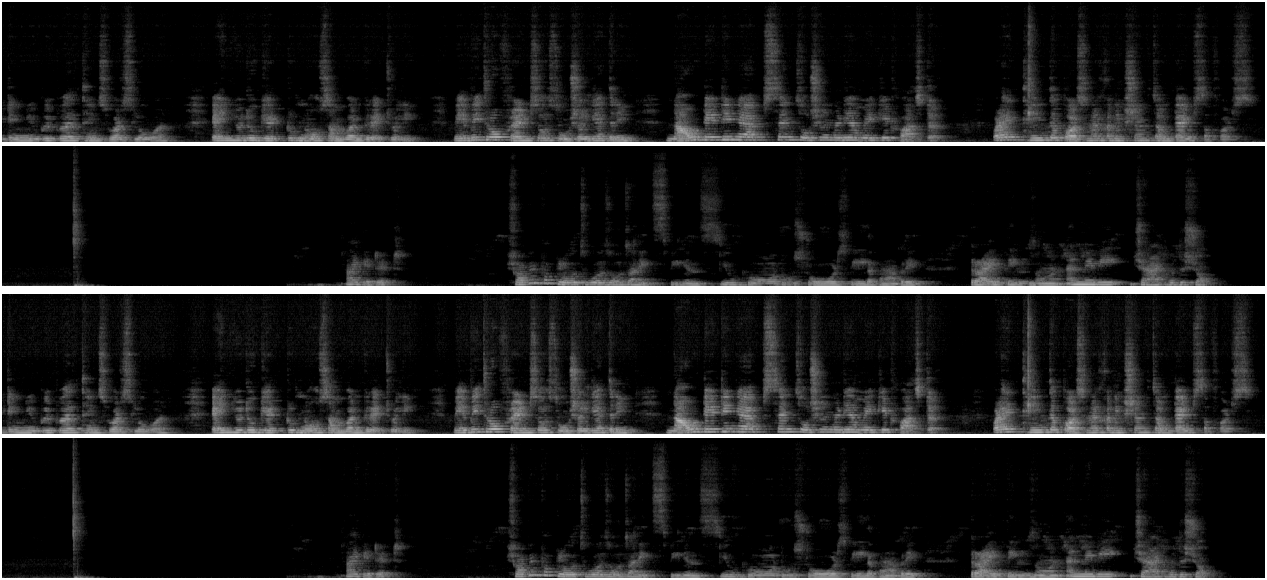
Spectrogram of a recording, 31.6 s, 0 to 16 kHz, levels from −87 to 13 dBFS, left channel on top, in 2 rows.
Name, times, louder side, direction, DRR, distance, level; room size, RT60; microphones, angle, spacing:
voice 1, 0.0-2.1 2.4-5.1 5.6-7.9 8.3-11.7 12.4-15.6, right 2 dB, 35° right, 1.4 m, -31 dB
voice 2, 20.1-20.8 22.1-27.4 27.9-30.8, equal, 10° right, 0.8 m, -34 dB
5.3 x 4.9 x 4.1 m
head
